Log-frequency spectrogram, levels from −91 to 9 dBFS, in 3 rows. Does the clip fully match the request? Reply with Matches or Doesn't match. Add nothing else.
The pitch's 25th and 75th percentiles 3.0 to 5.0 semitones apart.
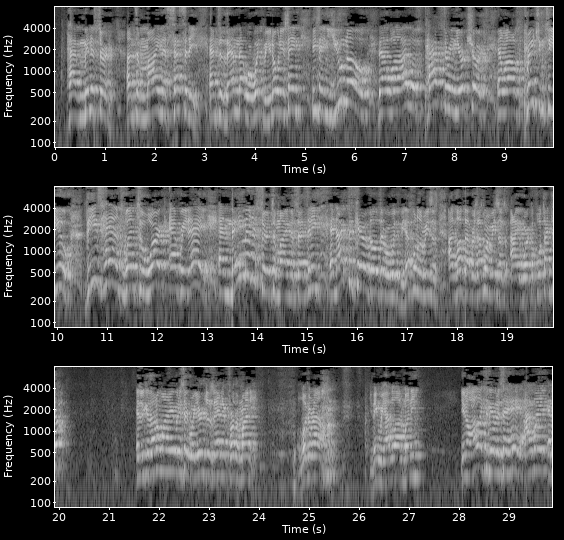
Matches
